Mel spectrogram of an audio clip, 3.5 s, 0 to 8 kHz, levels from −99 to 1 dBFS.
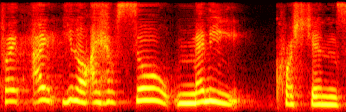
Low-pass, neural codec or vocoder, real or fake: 7.2 kHz; codec, 16 kHz, 1.1 kbps, Voila-Tokenizer; fake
